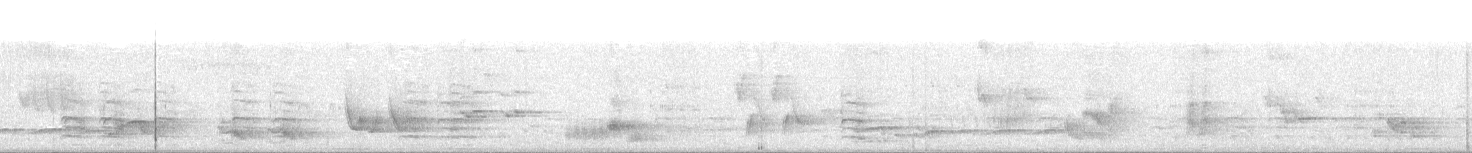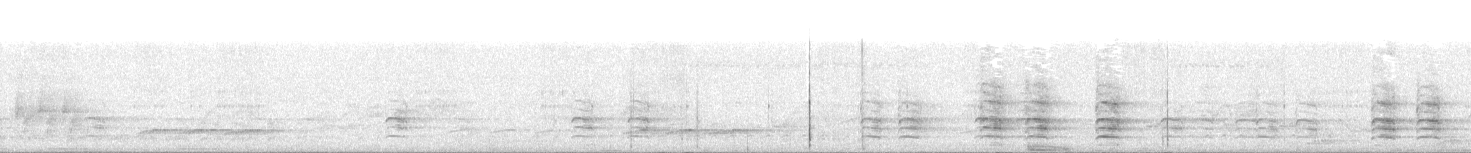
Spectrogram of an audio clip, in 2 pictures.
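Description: Wild songbirds calling and singing: many short chirps and warbled phrases overlapping throughout, with a run of rapid repeated chirps near the end, over a steady low rumble.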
